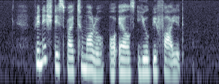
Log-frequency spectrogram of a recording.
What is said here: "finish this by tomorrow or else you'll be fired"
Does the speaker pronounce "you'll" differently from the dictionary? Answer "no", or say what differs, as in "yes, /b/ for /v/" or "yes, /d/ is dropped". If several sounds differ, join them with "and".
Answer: no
